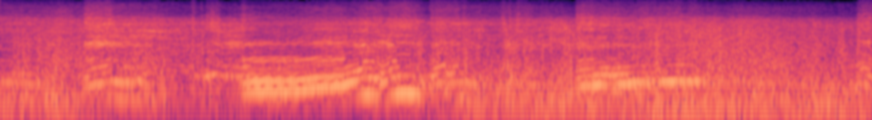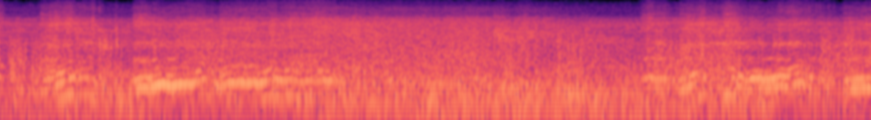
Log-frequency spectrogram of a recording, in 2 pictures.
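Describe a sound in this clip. A dirt bike engine revs hard on board, rising and dropping through the gears.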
